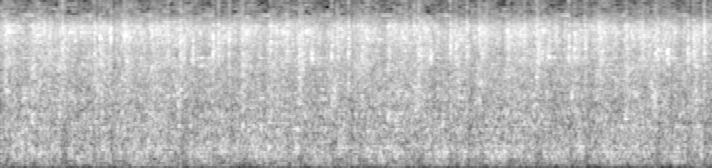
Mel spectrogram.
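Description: A power loom clatters loudly and rapidly.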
